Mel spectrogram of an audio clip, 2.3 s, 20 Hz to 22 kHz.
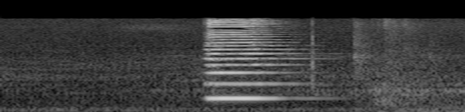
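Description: Schindler 330A hydraulic elevator's floor chime: a single electronic ding about a second in, fading within half a second, as the car reaches the next floor. It sits over the faint low hum of the car travelling.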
